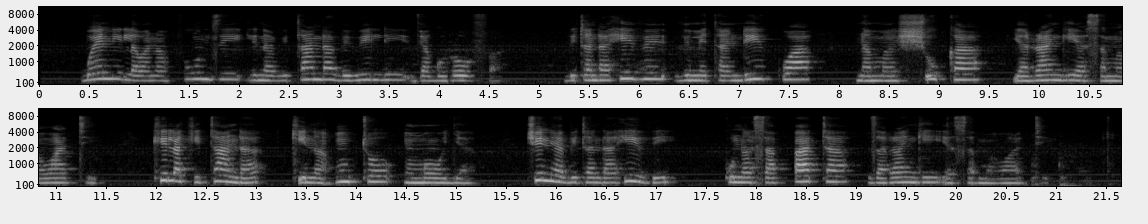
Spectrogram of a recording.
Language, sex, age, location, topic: Swahili, female, 25-35, Nairobi, education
